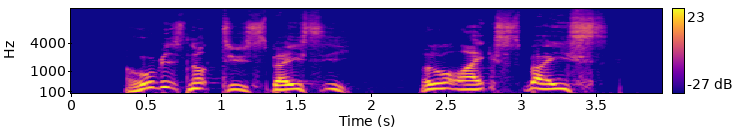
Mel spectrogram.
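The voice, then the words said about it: Put-on Scottish accent. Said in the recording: “His response was in a Scottish accent.”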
